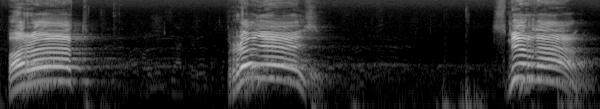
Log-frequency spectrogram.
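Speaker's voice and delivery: barked parade commands, loud; drawn-out drill command, then snap; shouting drill sergeant. Real, not acted.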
